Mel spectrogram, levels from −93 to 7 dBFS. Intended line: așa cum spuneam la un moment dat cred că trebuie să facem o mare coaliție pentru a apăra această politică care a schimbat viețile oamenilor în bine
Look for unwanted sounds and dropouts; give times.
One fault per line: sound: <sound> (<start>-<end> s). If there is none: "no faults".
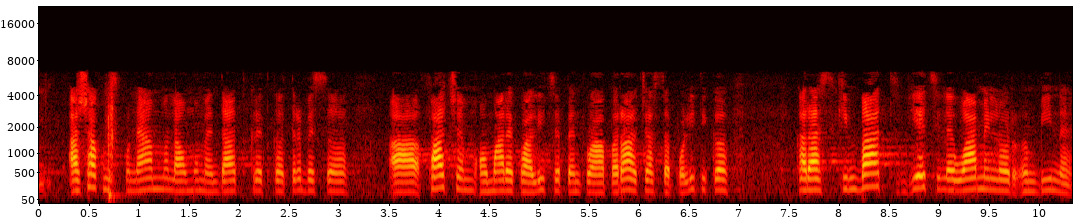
no faults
